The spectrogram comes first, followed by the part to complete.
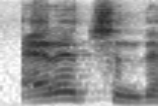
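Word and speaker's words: ארץ: 이게 뭐지 했을 때 자, 여기 에레츠인데 하에레츠 the earth라고 썼습니다. the earth. 요걸 눌러요. 요거 누르면 뭐가 나온다고요? 원어 성경 그 안에 사전이 딱 뜬다고요. 이렇게 earth, land. 에레츠인데 에레츠 이렇게 발음한다고요. 에레츠 이렇게 발음한다고요.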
